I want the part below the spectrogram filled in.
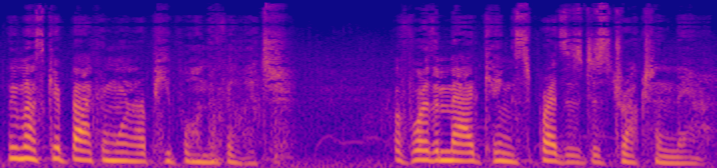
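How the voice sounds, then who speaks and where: A woman's voice: medium pitch, expressive, fast, slight background noise, natural voice. A woman playing a grave, protective Native mother in a video game, speaking earnestly in formal, solemn phrases. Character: grave, protective Native mother warning her grown son. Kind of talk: dramatic video game acting. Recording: loud music behind the voice.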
